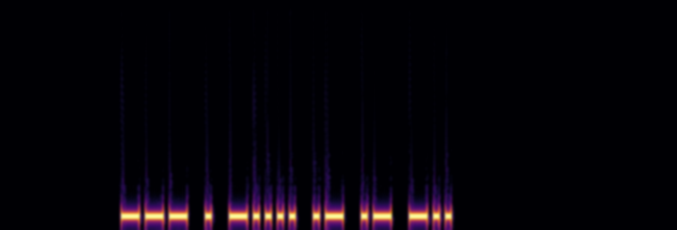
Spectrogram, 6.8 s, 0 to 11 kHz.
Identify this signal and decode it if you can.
Morse code, heard as a keyed tone, about 20 wpm, 700 Hz. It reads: OE6AAD
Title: DXCC-100 Call Signs - 6 Characters - 20wpm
